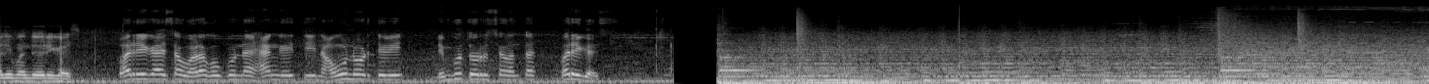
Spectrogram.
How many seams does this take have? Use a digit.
1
